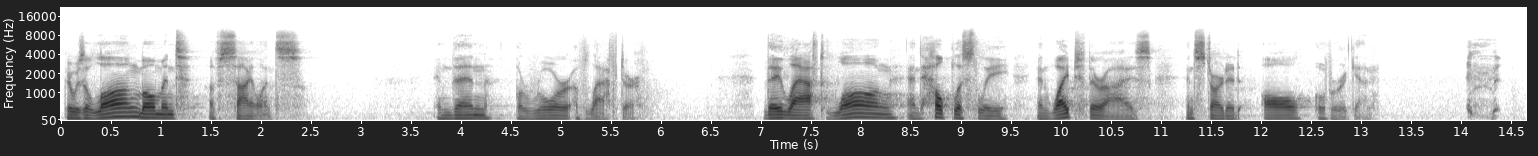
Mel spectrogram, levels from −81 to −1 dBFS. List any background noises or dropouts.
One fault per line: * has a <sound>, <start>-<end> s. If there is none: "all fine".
* has a cough, 14.0-14.4 s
